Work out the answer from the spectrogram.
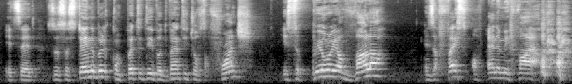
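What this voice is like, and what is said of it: Put-on French accent. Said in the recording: “This is my French accent coming out.”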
